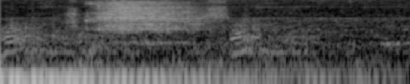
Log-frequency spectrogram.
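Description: Dog barking in the horror adventure game Harvester, a dog character with foaming saliva; a short loud growly bark burst, close and harsh, fading into background game noise.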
